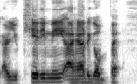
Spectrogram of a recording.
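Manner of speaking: normal talking voice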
